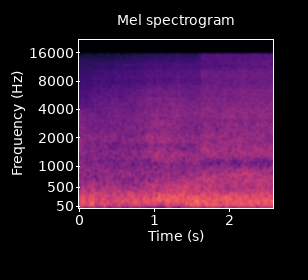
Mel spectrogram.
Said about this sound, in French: les vagues elles sont énormes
